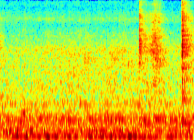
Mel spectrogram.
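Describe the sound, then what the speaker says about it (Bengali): Spice masala frying in a pan with a splash of water for a Katla fish head and cauliflower curry: a low, steady sizzle with a couple of quick scraping stirs toward the end. "মশলাটা ভালোভাবে আমি একটু নাড়াচাড়া দিয়ে ভেজে নেব"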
